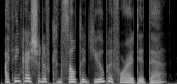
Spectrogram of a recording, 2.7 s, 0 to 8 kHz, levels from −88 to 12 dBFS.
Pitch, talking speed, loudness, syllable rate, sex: 225 Hz, 245 wpm, -21 LUFS, 6.1 syllables/s, female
